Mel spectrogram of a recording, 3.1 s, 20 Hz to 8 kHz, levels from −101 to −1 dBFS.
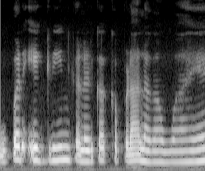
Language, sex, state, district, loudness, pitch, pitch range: Hindi, female, Maharashtra, Washim, -16 LUFS, 190 Hz, 145-215 Hz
